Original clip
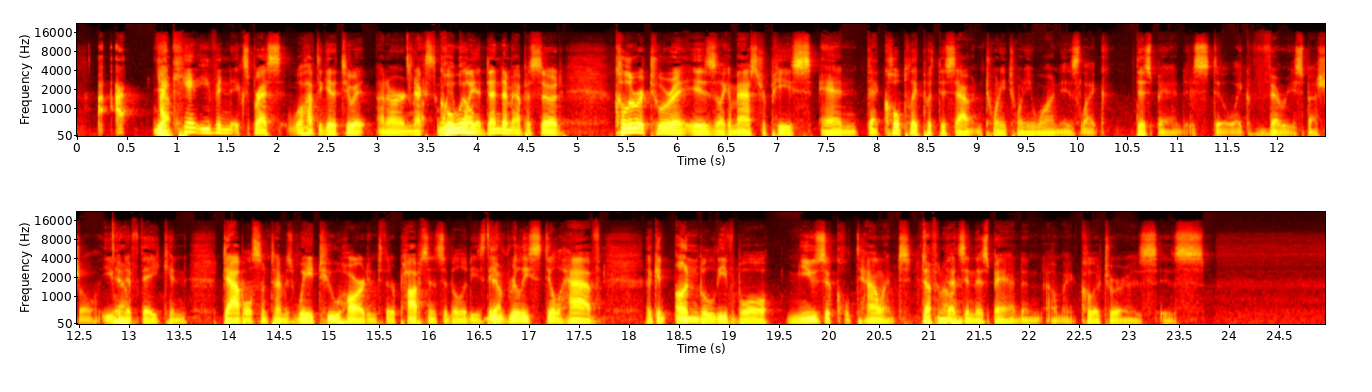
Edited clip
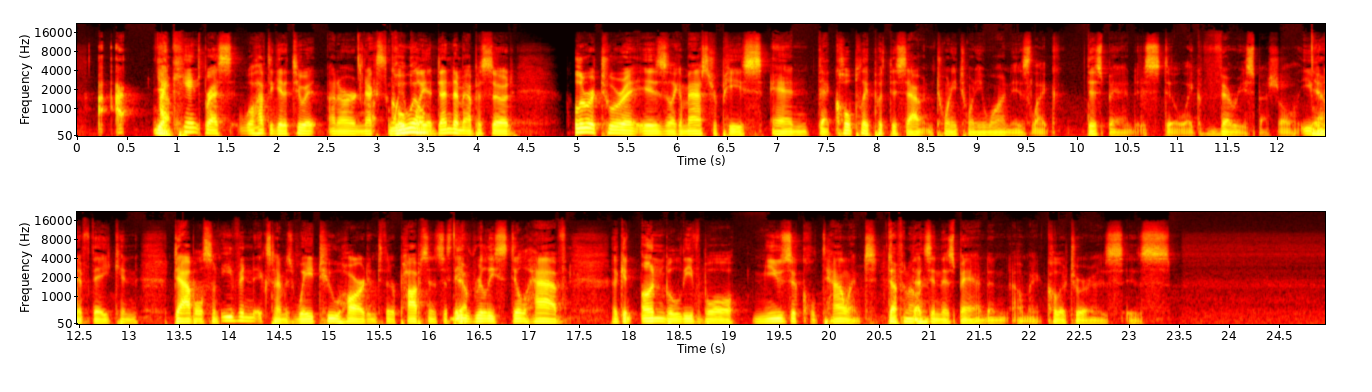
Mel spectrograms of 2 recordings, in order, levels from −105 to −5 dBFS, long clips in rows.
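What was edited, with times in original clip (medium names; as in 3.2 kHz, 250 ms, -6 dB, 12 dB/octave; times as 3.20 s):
1.21–1.70 s: move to 14.41 s
4.76–5.47 s: studio fade out
12.26–12.52 s: gain -9.5 dB
16.17–16.51 s: delete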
